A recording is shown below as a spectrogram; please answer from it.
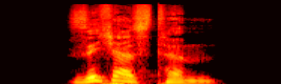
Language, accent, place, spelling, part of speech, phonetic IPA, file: German, Germany, Berlin, sicherstem, adjective, [ˈzɪçɐstəm], De-sicherstem.ogg
- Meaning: strong dative masculine/neuter singular superlative degree of sicher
